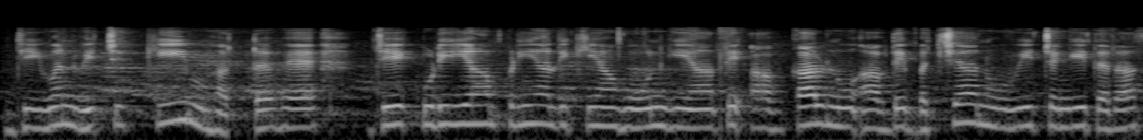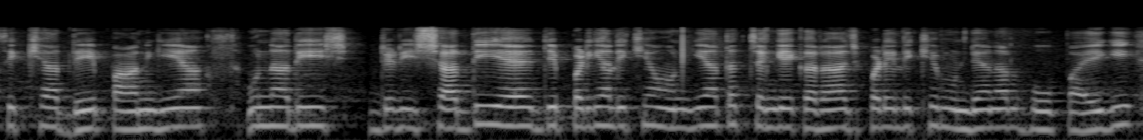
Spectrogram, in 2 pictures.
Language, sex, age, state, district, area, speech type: Punjabi, female, 45-60, Punjab, Fazilka, rural, spontaneous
